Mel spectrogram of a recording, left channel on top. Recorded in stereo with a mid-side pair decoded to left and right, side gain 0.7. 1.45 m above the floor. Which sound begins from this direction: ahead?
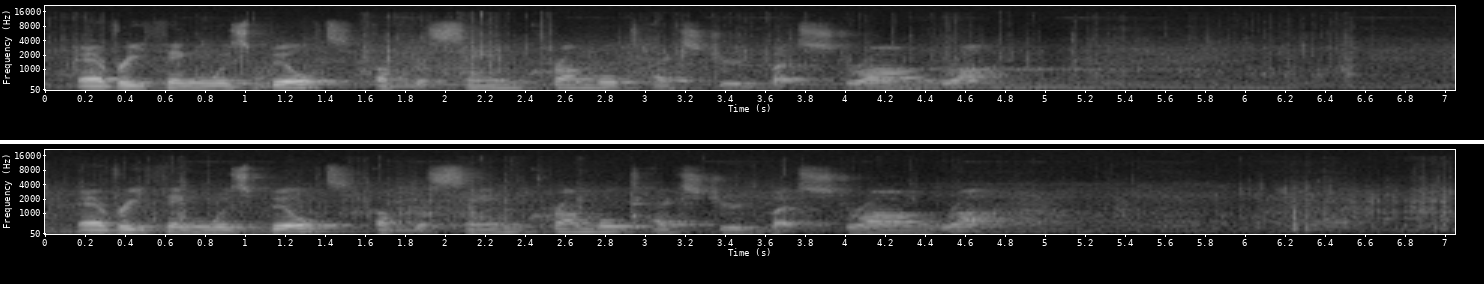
A man speaking, at 0.2 s.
